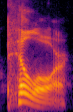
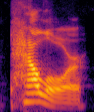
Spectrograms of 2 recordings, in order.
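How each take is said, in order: First: The first vowel is an 'i' sound. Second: The first vowel is an 'a' sound. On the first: "or an I" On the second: "change the the first fucking vowel from an E to an A"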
